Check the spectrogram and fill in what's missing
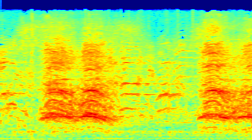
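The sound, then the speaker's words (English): A large protesting crowd of thousands of union members in Springfield, Illinois, protesting during Wisconsin Governor Walker's appearance, chants and shouts together in loud, rising waves, with a brief dip in the middle before the collective yelling swells again. “While Illinois business leaders applauded Walker's remarks outside, thousands of union members protested.”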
